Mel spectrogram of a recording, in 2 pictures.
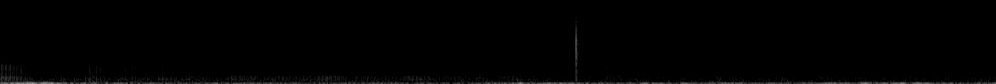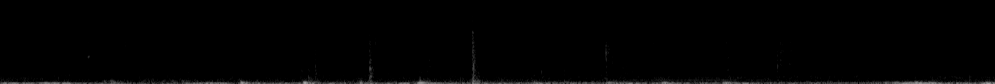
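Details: Domestic cat purring softly as a low, steady rumble, with scattered clicks and rustles nearby in a quiet indoor setting.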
